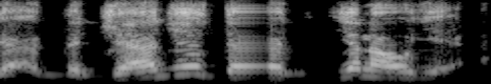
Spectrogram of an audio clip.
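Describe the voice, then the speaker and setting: A man with an American accent talks at a fairly slow pace in a fairly high pitch. His intonation is lively, and music plays in the background. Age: 60s. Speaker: political show panelist. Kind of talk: heated debate. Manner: halting.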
